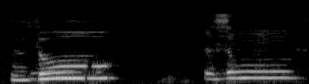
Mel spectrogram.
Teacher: Make it look like you're biting your tongue and then say it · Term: soft letter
